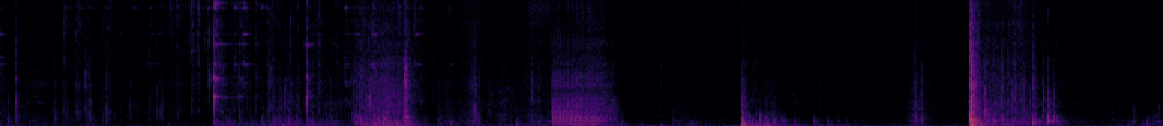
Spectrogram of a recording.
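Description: Handling noises of a man coming in a door with a paper grocery bag: bag rustling, the door opening and shutting, and several knocks. One sharp, loud thud comes about eight seconds in.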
